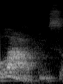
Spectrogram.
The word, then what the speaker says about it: lápis: Eu falo lápis ou eu falo lápis? Eu falo lápis. Ó a pronúncia.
